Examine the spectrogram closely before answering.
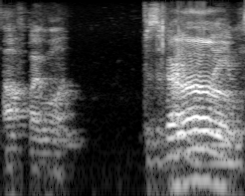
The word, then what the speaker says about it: Off X1: So it was called Pronounced Off by One, which is a very lame song title.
